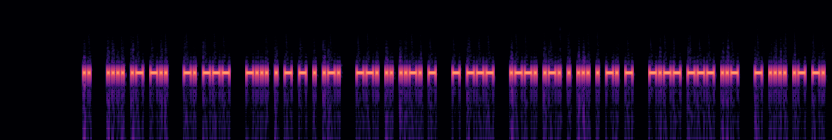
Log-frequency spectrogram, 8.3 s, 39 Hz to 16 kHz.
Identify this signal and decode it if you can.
Morse code, heard as a keyed tone, about 50 wpm, 700 Hz. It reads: I HAD NO BETTER GIFT TO PRESENT YOU THAN
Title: Sentences from Top 1000 Words - Review Part 6 - 50wpm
